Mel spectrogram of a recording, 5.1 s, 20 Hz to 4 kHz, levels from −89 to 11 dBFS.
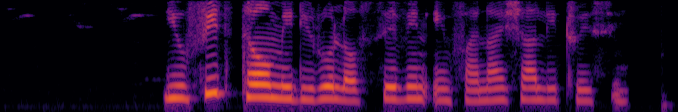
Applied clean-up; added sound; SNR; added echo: none; none; none; none.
